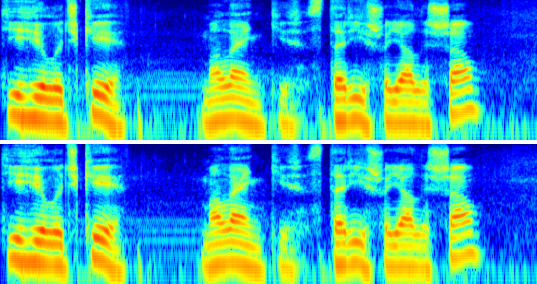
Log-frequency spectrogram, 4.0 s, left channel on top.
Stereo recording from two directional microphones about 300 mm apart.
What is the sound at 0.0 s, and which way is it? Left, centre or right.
Speech, centre.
